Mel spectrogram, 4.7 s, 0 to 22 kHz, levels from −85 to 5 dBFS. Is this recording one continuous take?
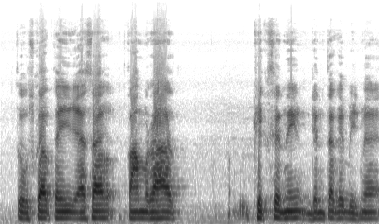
yes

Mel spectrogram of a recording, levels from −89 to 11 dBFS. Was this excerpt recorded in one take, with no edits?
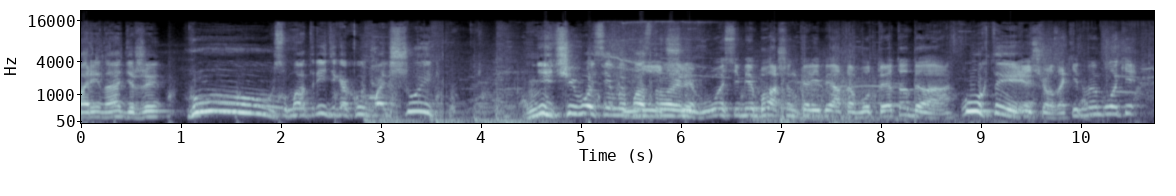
no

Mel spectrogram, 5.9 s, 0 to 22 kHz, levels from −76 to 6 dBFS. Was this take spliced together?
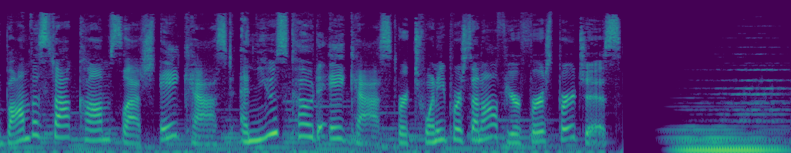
yes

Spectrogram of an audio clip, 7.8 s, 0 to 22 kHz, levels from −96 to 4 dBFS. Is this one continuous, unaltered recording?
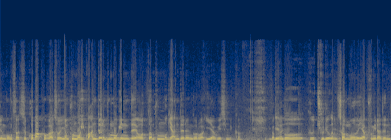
no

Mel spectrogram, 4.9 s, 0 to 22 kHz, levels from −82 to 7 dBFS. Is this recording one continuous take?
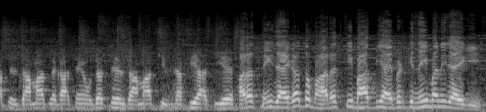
no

